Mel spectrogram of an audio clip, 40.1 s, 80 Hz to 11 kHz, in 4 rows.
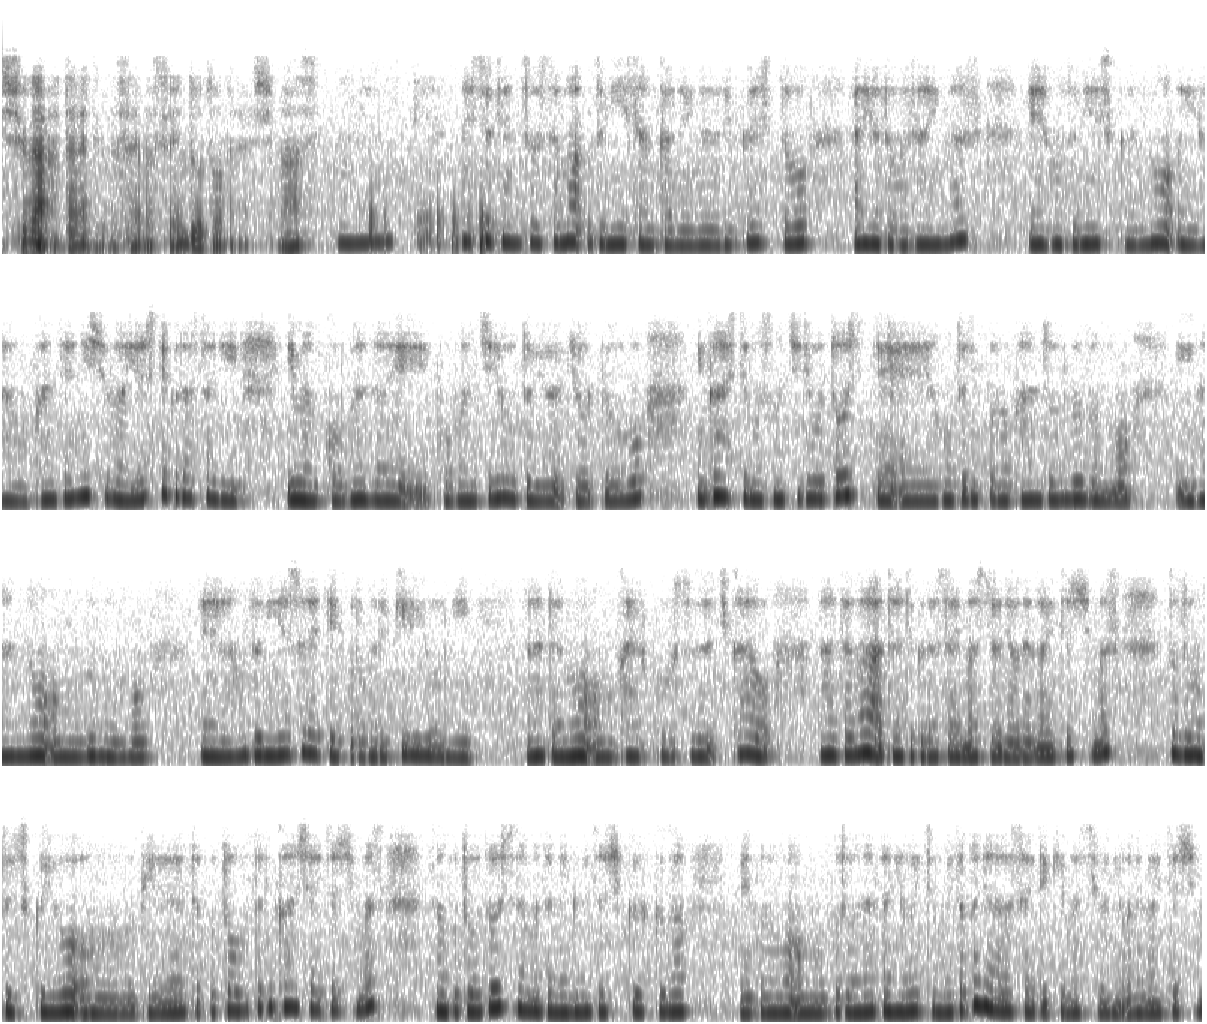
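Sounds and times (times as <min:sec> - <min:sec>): woman praying into a microphone: 0:02.5 - 0:40.0.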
